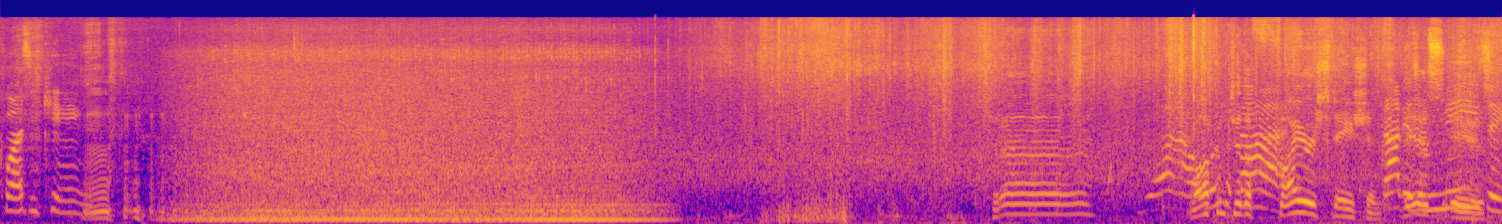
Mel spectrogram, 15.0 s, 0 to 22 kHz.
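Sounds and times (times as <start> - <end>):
outdoor background noise: 0.0 - 15.0
truck engine humming: 1.5 - 7.0.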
